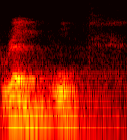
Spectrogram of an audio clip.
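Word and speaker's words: 壬午: In our example, the moon pillar is pronounced as Renwu. This is how we pronounce Renwu.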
